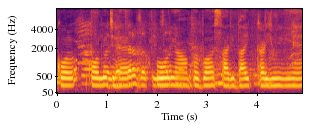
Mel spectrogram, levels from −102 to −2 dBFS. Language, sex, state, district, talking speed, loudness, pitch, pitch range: Hindi, female, Uttar Pradesh, Gorakhpur, 145 wpm, -14 LUFS, 215 Hz, 210-220 Hz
